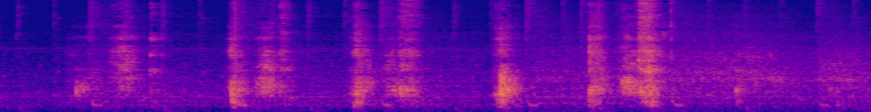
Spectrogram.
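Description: A run of about eight short bumps and scrapes over the first five seconds, with a faint steady hum underneath: handling noise as the camera is picked up and repositioned over the chopping board.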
